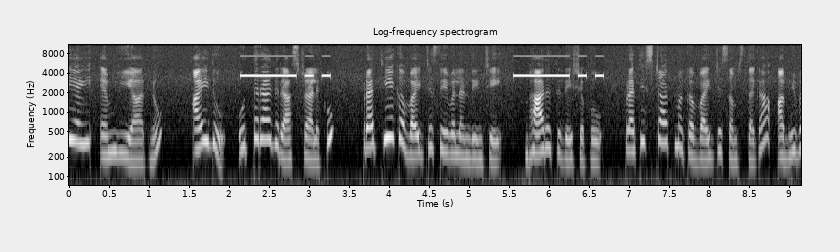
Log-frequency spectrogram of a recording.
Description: Beep code, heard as a piezo beeper, played twice, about 3650 Hz, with speech in Telugu. 1 long, 2 short. In Award, IBM and AMI BIOS tables: video adapter failure.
